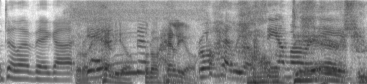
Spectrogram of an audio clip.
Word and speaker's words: Rogelio: Jaime played the beloved character of Rogelio.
